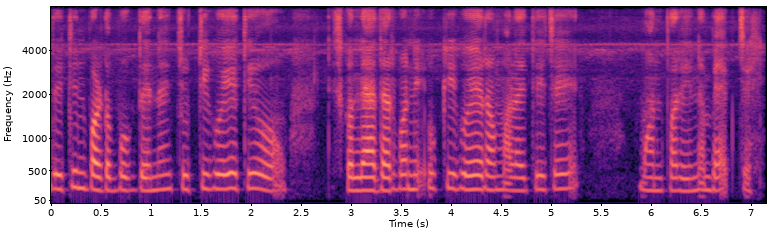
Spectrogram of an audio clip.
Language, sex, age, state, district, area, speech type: Nepali, female, 30-45, West Bengal, Darjeeling, rural, spontaneous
